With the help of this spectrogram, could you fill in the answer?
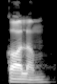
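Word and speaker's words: column: Which letter is silent in the word कॉलम? भाई इसमें बताना, कॉलम में क्या साइलेंट है? एन का, एन साइलेंट है।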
